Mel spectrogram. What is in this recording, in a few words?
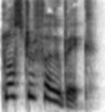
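"claustrophobic", English, uk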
